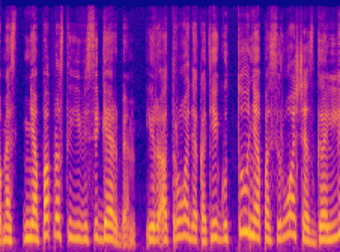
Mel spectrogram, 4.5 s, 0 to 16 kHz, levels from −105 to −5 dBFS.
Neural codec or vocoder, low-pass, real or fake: none; 14.4 kHz; real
